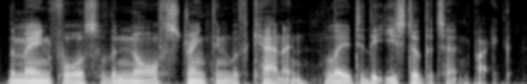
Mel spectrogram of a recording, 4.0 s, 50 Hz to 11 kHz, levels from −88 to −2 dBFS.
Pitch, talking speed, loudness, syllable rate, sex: 95 Hz, 245 wpm, -18 LUFS, 6.3 syllables/s, male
